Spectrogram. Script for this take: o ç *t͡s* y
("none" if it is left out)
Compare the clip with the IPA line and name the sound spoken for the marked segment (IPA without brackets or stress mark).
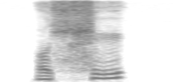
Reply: ɬ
